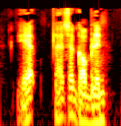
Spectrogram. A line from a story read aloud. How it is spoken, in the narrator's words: said Hagrid quietly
